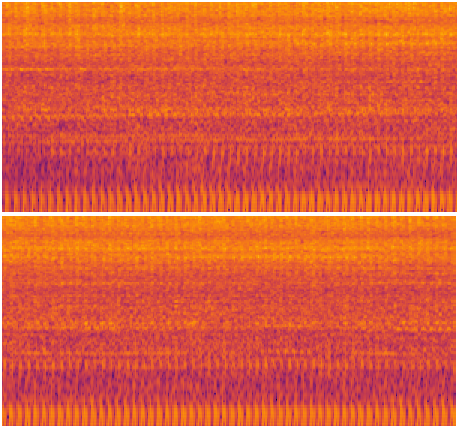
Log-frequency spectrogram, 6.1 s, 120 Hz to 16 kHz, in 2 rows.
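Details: Craftsman LT2000 riding mower, single-cylinder engine at a slow idle after the throttle linkage was straightened to allow slower idling: low, even putter with no misses, surging or knocks; normal idle.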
